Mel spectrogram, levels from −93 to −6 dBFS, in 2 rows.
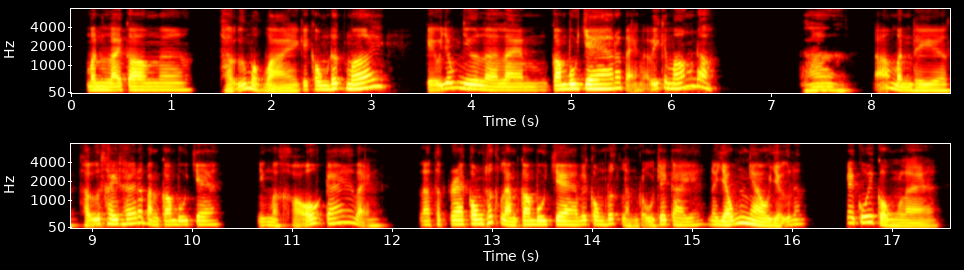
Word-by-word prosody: mình 125 0 0
lại 120 +1 +2
còn, 125 -1 +1
ờ, 125 0 -5 0.3
thử 105 +8 -1
một 170 -7 +1
vài 100 -1 -1
cái 135 - -6
công 140 +1 +1
thức 175 0 +2
mới, 195 +10 +4 0.4
kiểu - - -2
giống 190 +1 0
như 165 -4 +4
là 130 -5 +1
làm 120 0 -3
Kombucha 165 +3 +6
đó 190 - 0
bạn, - - -7
đã - - -12
biết - - 0
cái 195 - -2
món 200 +10 0
đó 250 - -2
hông? 180 - -8 0.9
Ờ, 120 +3 -4 0.4
đó - - -5
mình 115 -2 -1
thì, 110 0 -1
à, 105 - -3 0.2
thử - - +1
thay 160 -2 +3
thế 165 +3 +1
nó 205 - -1
bằng 155 -9 -2
Kombucha, 140 +1 -2 0.4
nhưng 120 +1 -8
mà 110 - -4
khổ 110 +1 0
cái 175 0 0
á 210 - -7
bạn, 105 - -6 0.4
là 135 +1 -5
thực 145 +2 -9
ra 150 0 +3
công 160 +1 +4
thức 210 +4 -2
làm 120 -2 +2
Kombucha 140 0 +3
với 145 +3 -3
công 145 -2 -2
thức 165 0 -3
làm 100 0 -7
rượu 100 - -5
trái 150 - +1
cây 125 -4 -4
á, 135 - -10
nó 135 - -6
giống 135 +9 +3
nhau 125 -9 +4
dữ 105 +2 -2
lắm, 155 +3 -8 0.4
cái 200 - -1
cuối 210 +4 +1
cùng 105 - 0
là 95 0 -5
135 Hz, 225 wpm, -22 LUFS, 120-165 Hz, 0.9 s, Kombucha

